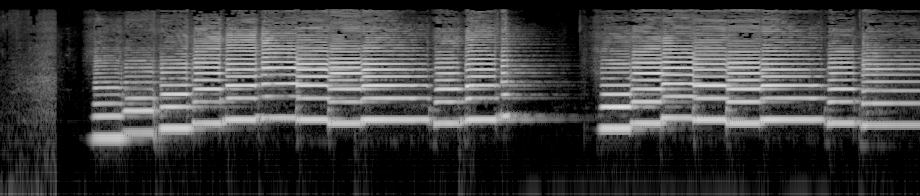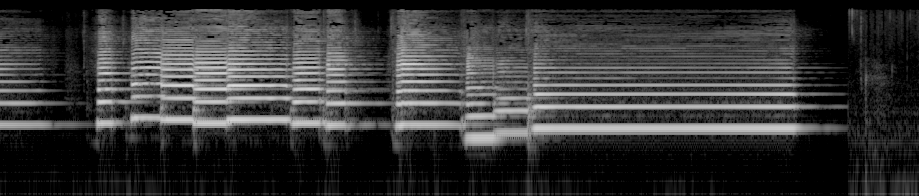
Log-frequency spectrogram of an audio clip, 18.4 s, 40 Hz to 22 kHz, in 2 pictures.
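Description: Alto saxophone playing a blues melody in 6/8 in four phrases, the last one ending on a long held note.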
